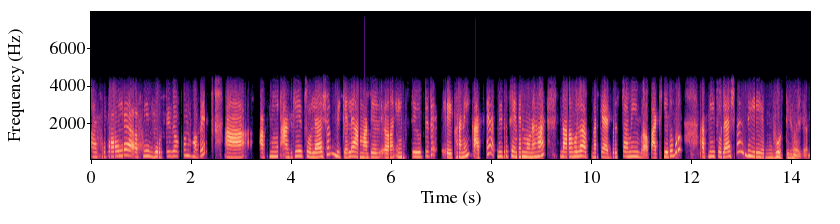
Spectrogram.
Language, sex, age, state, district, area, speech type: Bengali, female, 18-30, West Bengal, Kolkata, urban, conversation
